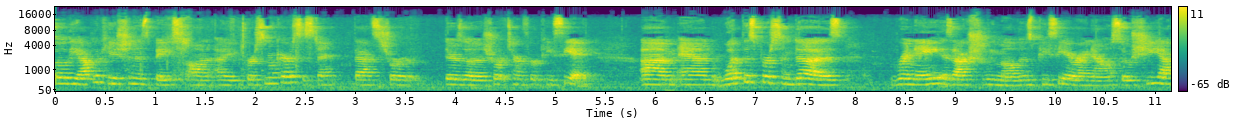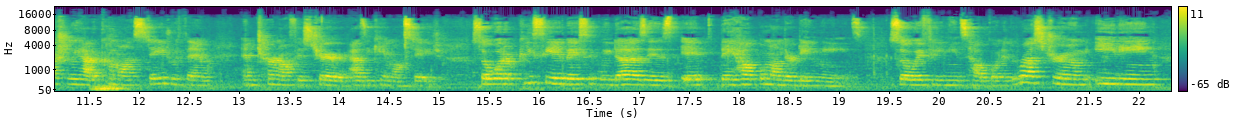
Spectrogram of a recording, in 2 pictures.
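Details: Adult woman speaking; normal speech.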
